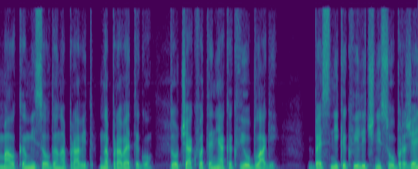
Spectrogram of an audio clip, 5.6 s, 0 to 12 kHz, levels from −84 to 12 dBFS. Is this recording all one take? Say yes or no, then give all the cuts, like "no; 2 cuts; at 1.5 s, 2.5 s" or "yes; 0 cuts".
no; 2 cuts; at 1.2 s, 2.3 s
